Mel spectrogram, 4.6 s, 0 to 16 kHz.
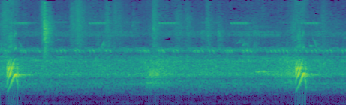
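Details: Indian scops owl at night near Sikar, Rajasthan, India, on 7 April 2020: a short, gruff, bark-like 'wuk' note about every four seconds, over a high hum of night insects. Another scops owl calls in the background, possibly a nightjar at the end.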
